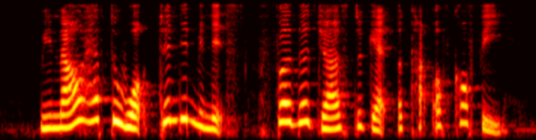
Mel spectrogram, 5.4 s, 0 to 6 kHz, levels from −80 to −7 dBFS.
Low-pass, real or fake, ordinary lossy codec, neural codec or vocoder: 5.4 kHz; real; none; none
